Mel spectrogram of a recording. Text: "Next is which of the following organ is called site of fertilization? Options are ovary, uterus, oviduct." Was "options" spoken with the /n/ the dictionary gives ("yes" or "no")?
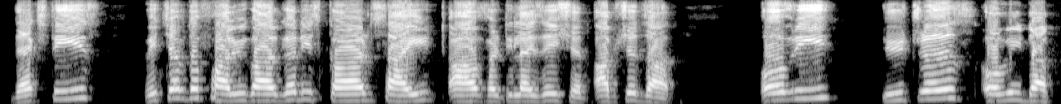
no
